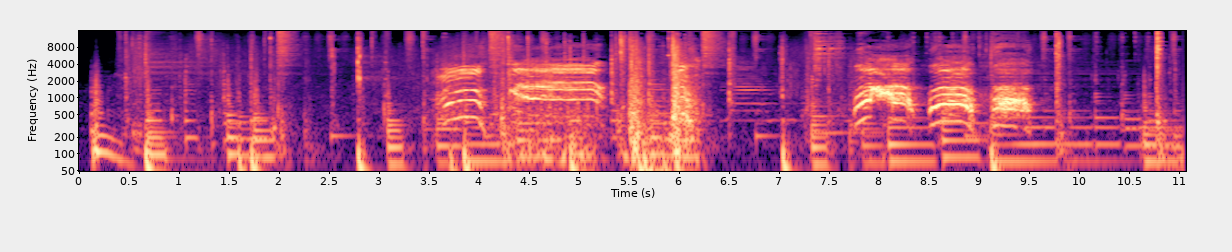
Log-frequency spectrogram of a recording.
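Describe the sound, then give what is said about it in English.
Repeated heavy thuds and bangs, like someone forcing or rattling a stuck door, come at an uneven rhythm, mixed with strained, wavering vocal sounds in between. “Oh, because I hear some banging noises as if someone was struggling to open the door.”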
